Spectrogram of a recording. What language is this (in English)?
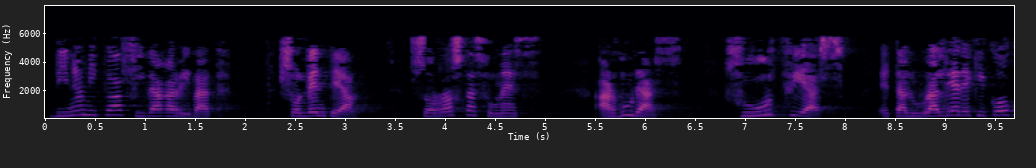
Basque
